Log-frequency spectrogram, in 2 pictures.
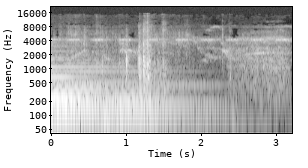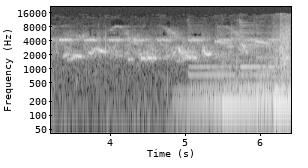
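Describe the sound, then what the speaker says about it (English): Faint bird chirps and short song phrases outdoors at a shell house in Palamartsa, scattered over a quiet background with some low rumble and knocks at the start. "Nice, just the sound of bird song."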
